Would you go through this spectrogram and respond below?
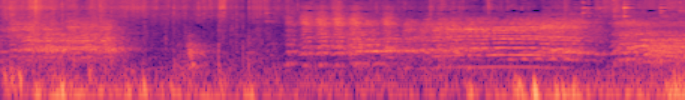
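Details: Baby goats about two weeks old out for morning play on a farm; two or three long, wavering bleats sound over background rustling and occasional knocks.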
